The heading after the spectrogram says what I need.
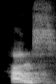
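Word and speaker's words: همس: Bacanya bukan hames, ya. Kalau hames itu kurang fasih ya. Tapi hams ya. Hams ya. Jadi bukan hames. Hams sebagaimana iya bukan hames. Kalau hames itu kurang fasih gitu ya.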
